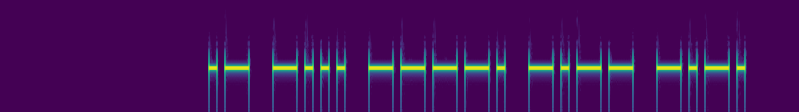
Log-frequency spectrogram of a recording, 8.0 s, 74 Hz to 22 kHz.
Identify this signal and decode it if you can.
Morse code, heard as a keyed tone, about 15 wpm, 700 Hz. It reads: AB9YC
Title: Call Signs Repeated 2x - 15wpm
